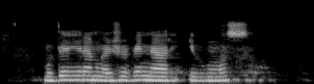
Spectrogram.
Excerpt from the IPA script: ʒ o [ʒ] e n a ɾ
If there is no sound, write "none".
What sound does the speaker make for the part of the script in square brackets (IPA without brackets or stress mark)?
v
